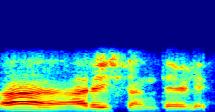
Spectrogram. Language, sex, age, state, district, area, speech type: Kannada, male, 18-30, Karnataka, Chitradurga, rural, conversation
